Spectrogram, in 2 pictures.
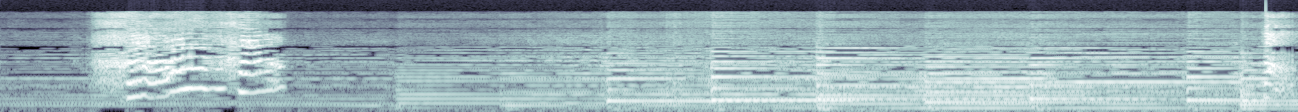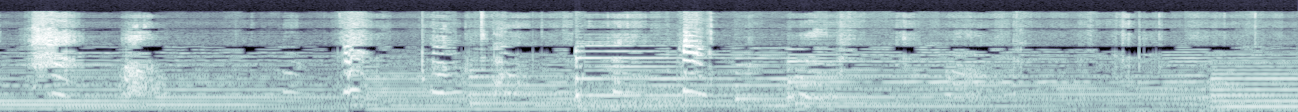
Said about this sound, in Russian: И сколько ты будешь хныкать?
